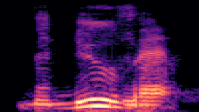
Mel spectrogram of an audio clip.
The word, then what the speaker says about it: maneuver: over maneuver maneuver good so look at the IPA symbols meu maneuver maneuver that's it it's spelled in a funny way but it's pronounced like that okay Mr Mr Jose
